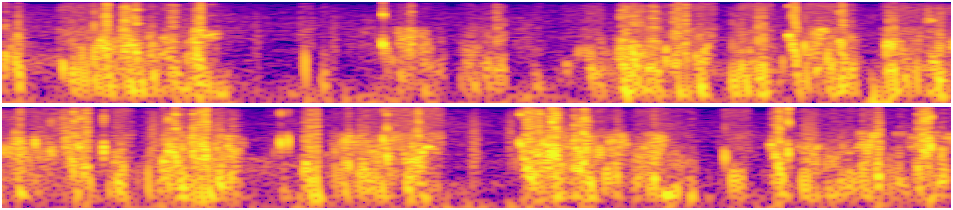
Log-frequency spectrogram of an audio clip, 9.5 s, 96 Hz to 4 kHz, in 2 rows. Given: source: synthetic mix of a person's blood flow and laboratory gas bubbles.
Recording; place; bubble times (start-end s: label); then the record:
Doppler ultrasound of blood flow; subclavian vein
0.00-0.13 s: bubbles
0.27-1.15 s: bubbles
1.48-1.55 s: bubbles
1.58-1.65 s: bubbles
1.87-2.23 s: bubbles
2.27-2.53 s: bubbles
2.64-2.69 s: bubbles
2.78-3.56 s: bubbles
3.61-4.29 s: bubbles
4.39-5.41 s: bubbles
5.44-5.97 s: bubbles
6.07-6.97 s: bubbles
7.29-8.23 s: bubbles
8.31-8.49 s: bubbles
8.56-9.50 s: bubbles
From the record:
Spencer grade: 4 (maximum detectable bubble signal sounding continuously throughout systole and diastole of every cardiac period, and overriding the amplitude of the normal cardiac signals); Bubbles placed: anywhere in the cardiac cycle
